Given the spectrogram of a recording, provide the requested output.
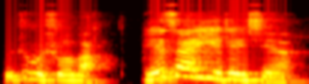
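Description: A woman's voice: a little high, sing-song, fairly quick, darkish tone. A woman teaching a study group in a casual way, explaining old stories and dialogues. She often repeats phrases and acts out the dialogue in a livelier voice.

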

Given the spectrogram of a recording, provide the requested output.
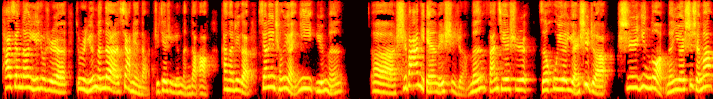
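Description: A woman teaching a class on Chan Buddhist texts. She reads each passage slowly, then retells it in plain speech, repeating herself and using fillers. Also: a little high, expressive, a bit bright. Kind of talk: reading and explaining old texts in a class.

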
